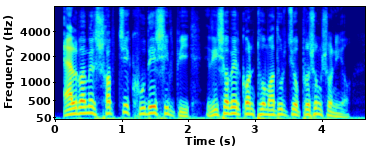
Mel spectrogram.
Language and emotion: Bengali, neutral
